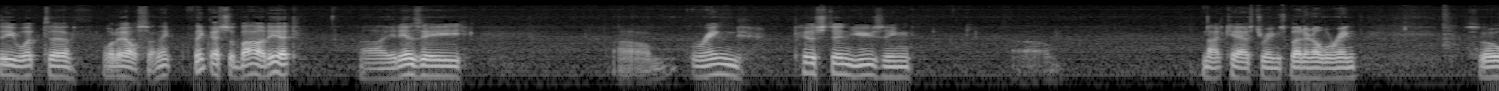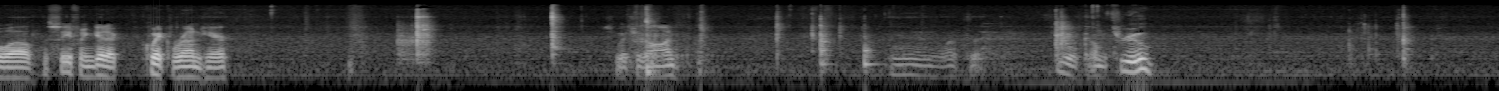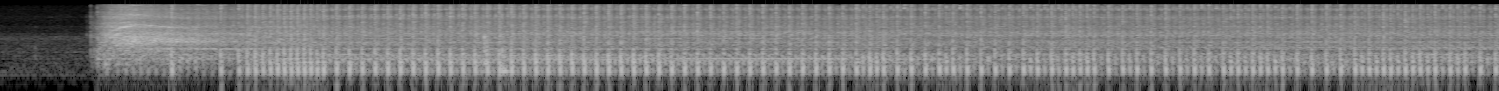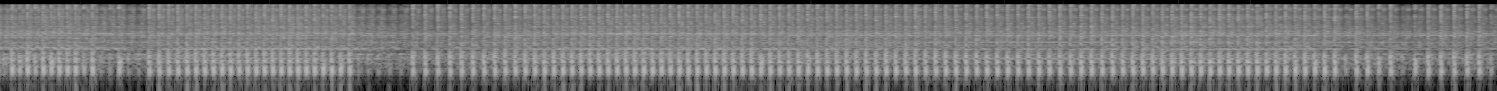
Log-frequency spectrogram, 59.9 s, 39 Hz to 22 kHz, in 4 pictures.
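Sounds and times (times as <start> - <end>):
handheld electric starter: 30.9 - 59.9
model engine exhaust beat: 31.0 - 59.9.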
